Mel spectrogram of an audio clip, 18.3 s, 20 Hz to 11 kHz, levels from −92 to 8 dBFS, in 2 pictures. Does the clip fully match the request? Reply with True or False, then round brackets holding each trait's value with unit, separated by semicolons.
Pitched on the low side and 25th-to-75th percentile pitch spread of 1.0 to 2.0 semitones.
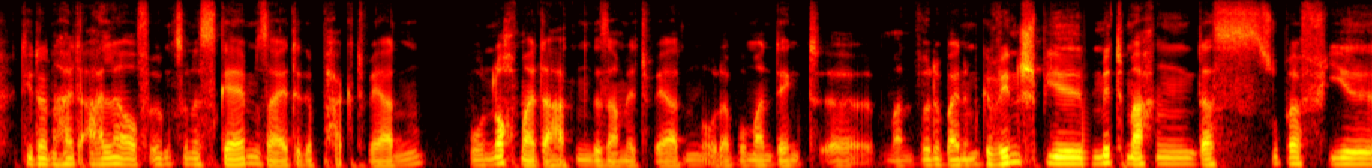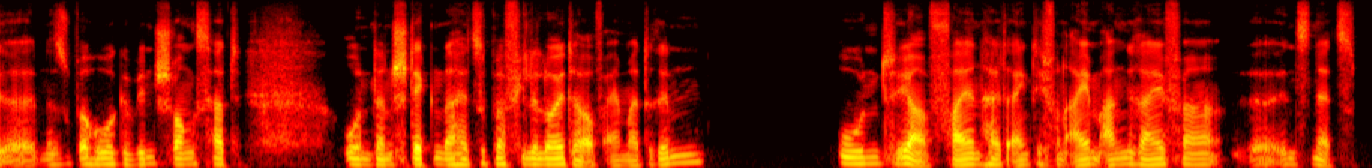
False (110 Hz; 2.7 semitones)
